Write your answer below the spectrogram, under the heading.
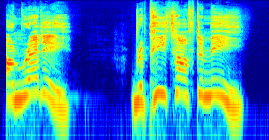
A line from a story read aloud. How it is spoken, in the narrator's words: Alex shouted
